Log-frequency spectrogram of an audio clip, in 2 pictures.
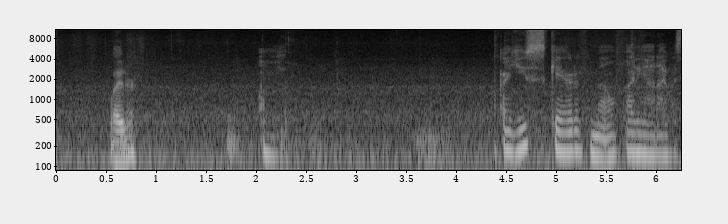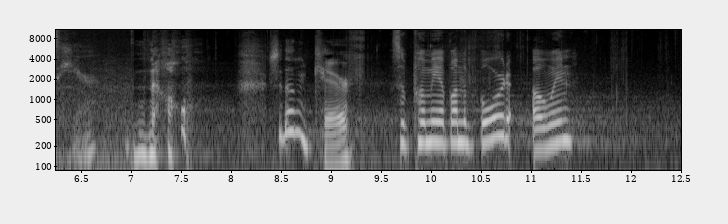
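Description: A young woman speaks casually, close by.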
